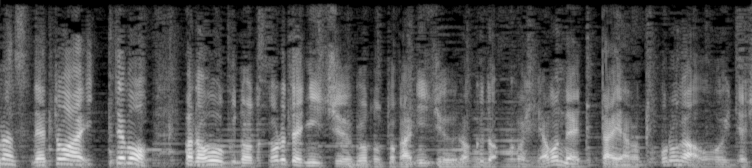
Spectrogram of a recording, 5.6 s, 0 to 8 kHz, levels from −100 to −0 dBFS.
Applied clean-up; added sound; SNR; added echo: neural mask model RNNoise.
